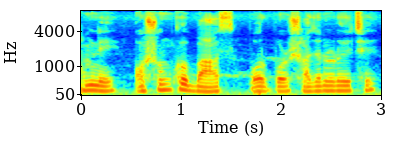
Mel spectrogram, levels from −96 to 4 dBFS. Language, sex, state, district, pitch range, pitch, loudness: Bengali, male, West Bengal, Cooch Behar, 115-140 Hz, 125 Hz, -16 LUFS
